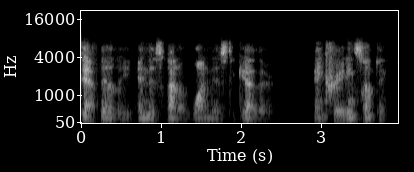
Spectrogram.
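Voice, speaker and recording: With an American accent, the voice has a bright, sharp tone and a dry, close sound with no echo. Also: man. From US, New York City. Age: 60s. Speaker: BDSM educator and musician. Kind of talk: podcast interview. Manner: halting, repeats words.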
